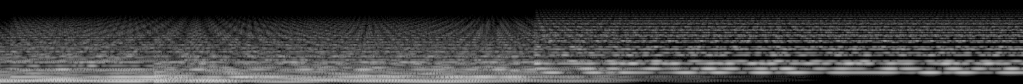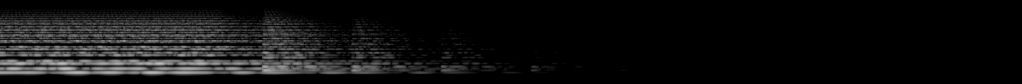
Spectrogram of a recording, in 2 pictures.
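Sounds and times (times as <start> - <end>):
strings: 0.1 - 14.8.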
